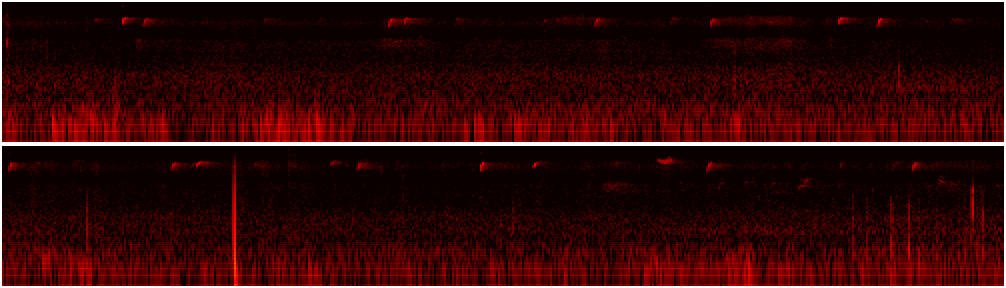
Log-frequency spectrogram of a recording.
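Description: Faint, high, short bird chirps repeating every second or so over a low rumble, with one sharp click about twelve seconds in.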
